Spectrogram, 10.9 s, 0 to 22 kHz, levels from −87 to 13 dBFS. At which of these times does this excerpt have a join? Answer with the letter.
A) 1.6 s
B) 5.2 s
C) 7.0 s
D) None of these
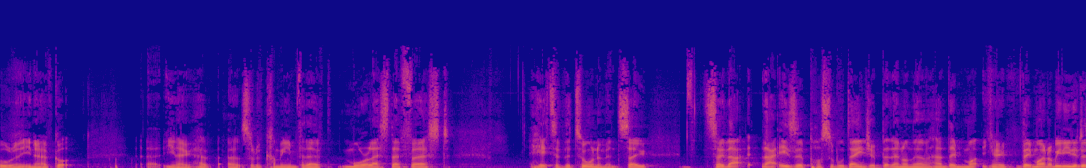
D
